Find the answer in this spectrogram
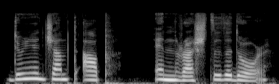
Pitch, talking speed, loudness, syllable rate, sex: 215 Hz, 170 wpm, -15 LUFS, 4.7 syllables/s, female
